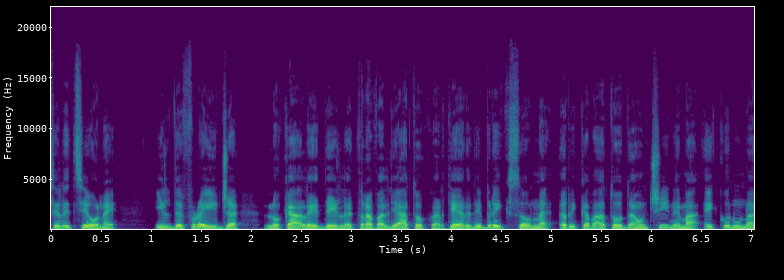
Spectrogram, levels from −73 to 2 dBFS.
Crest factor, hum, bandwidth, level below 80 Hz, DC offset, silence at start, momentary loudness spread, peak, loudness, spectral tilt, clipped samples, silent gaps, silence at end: 14 dB; none; 17 kHz; -40 dBFS; under 0.1%; 0 s; 5 LU; 0 dBFS; -15 LUFS; -7 dB/octave; under 0.1%; none; 0 s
